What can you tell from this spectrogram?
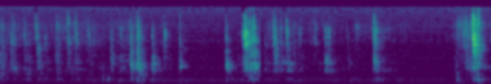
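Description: Irregular small metallic clicks and taps from a screwdriver and pliers working screws and parts on a steel PC case, with the loudest knocks about three seconds in and near the end.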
